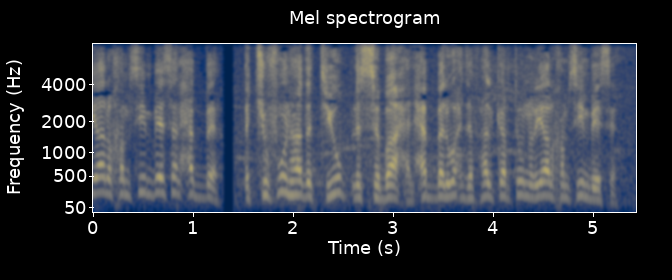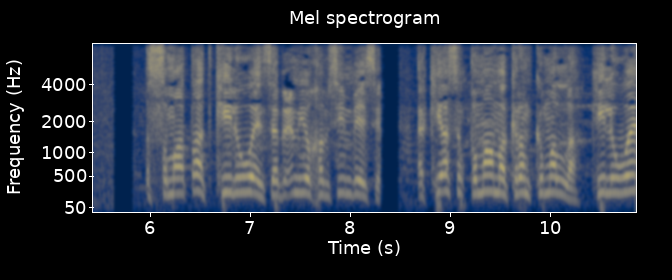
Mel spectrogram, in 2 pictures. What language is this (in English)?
Arabic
